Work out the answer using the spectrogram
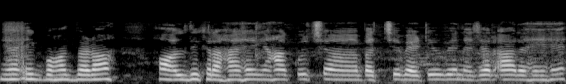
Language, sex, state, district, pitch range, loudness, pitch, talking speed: Hindi, female, Uttar Pradesh, Jalaun, 220-235 Hz, -16 LUFS, 225 Hz, 180 wpm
